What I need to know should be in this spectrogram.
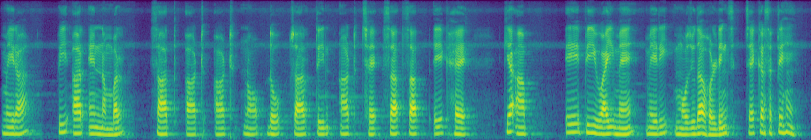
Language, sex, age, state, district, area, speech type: Hindi, male, 60+, Rajasthan, Jaipur, urban, read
